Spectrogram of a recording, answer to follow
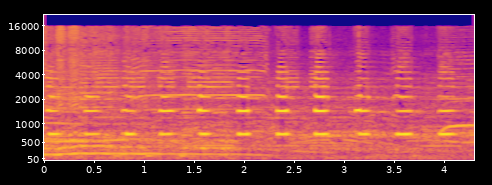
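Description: A vehicle horn honked in quick, regular short beeps, about three a second, in celebration, with a lower steady tone underneath for the first two seconds or so.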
